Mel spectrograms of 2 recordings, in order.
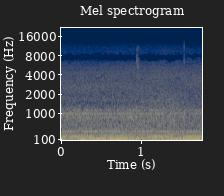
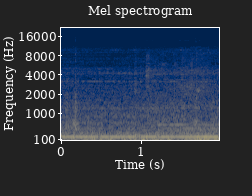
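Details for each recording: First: Variable-speed single-phase condenser fan motor (Liebert unit, Motor Master controller) with bad bearings: steady low hum with a rough droning rumble, before the motor is replaced. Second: Liebert condenser after replacing a variable-speed single-phase fan motor with bad bearings: steady, even low hum with no grinding, motor drawing 3.4 A against a 4.8 A rating. Normal quiet running after repair.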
